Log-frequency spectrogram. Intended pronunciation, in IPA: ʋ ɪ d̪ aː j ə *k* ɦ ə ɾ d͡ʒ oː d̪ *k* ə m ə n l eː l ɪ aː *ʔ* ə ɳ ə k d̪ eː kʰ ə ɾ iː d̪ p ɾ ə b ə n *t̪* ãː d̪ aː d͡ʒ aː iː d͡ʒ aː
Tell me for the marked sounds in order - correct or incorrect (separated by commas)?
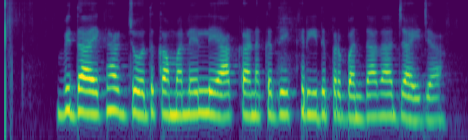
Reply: correct, correct, incorrect, incorrect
